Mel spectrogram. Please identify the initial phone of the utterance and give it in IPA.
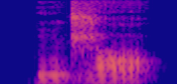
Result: n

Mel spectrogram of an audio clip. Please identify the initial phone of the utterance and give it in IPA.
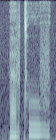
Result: a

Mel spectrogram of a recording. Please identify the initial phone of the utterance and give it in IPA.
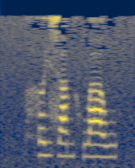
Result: h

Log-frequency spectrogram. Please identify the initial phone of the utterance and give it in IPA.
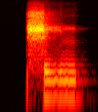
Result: ʂ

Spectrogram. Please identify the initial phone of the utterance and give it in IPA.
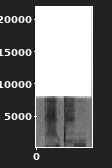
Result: zʲ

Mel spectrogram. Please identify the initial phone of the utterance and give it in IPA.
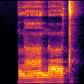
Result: l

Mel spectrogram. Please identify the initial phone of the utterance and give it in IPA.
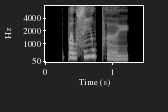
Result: p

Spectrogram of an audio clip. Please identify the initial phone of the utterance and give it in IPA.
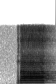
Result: ɾ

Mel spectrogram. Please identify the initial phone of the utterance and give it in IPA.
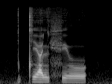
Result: tʲ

